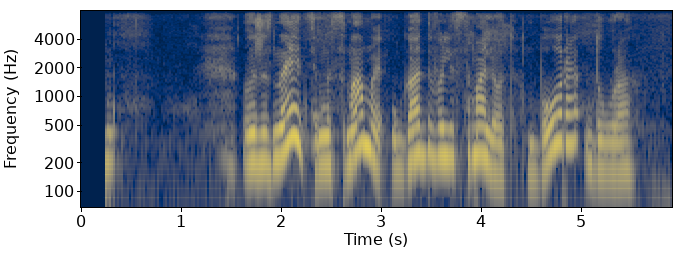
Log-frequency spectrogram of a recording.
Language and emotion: Russian, positive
